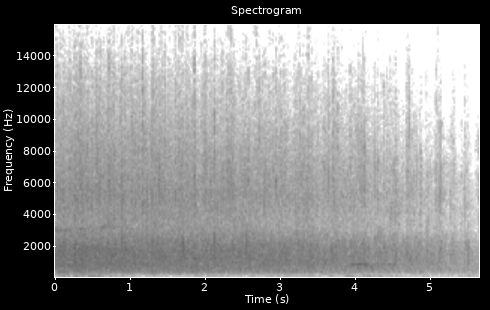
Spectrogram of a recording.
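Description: A large audience applauds in a big echoing hall, slowly fading.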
